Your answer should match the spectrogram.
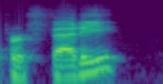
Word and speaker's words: Perfetti: and are allowing Cole Perfetti, did I say that right? – Yeah, you did.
